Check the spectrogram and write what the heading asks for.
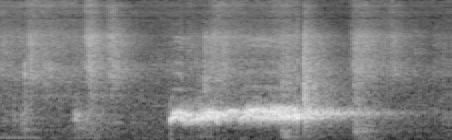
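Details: Spotted dove lure bird from the Riau Islands, its voice recovering after a recent slump. A single drawn-out, husky coo follows faint knocks, with light room noise.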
